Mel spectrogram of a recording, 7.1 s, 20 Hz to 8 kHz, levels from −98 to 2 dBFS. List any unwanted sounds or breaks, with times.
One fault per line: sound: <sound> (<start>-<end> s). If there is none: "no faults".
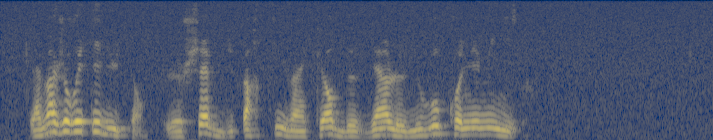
no faults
